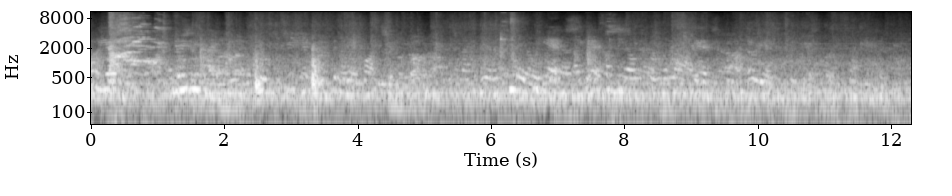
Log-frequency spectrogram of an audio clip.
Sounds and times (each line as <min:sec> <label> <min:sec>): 0:00.0 noisy fans 0:12.3
0:00.0 people at tables 0:12.3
